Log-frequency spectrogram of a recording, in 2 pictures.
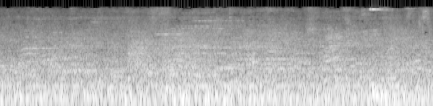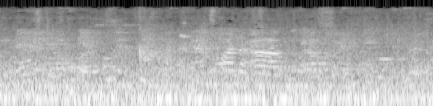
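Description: A low steady hum fills a large indoor space.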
